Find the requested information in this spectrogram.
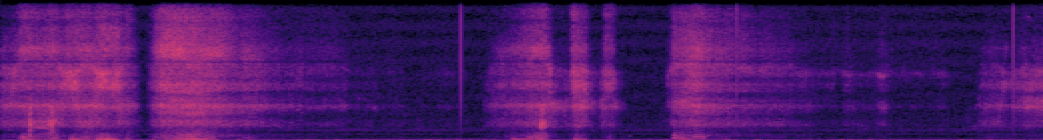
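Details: Real-time snoring during sleep, recorded on a new microphone: irregular low rattling snores with noisy breaths in between, over a steady room hum.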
